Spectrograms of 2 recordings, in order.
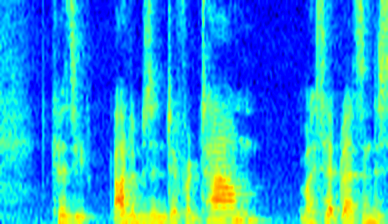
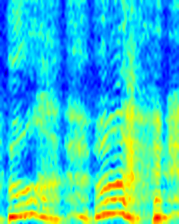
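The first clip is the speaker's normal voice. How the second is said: high, loud panicky noises; comic frantic fumbling sounds; frantic groans; 8 semitones higher, 6 dB louder than usual. Retold or imitated. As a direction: imitate flustered grunts, high and loud. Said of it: "So I'm frantically just going".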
